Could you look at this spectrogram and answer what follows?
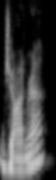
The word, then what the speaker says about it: genre: That is the French pronunciation, genre. It means a type or class, but it's often pronounced with the harder G, genre. It's sort of just anglicized that way. And sometimes people add an extra E to make this three syllables, like genre or genre.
